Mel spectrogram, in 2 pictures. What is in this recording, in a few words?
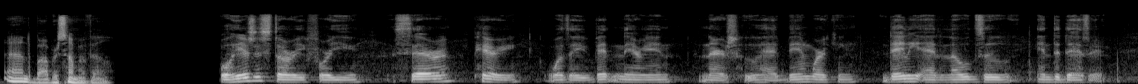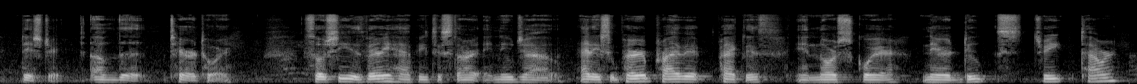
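california, International Dialects of English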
